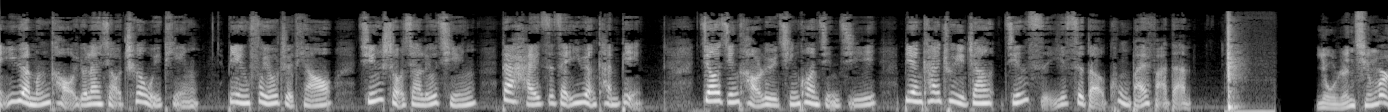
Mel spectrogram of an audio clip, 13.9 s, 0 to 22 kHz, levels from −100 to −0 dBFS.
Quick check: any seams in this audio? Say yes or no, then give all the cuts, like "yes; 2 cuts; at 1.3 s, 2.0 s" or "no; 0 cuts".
no; 0 cuts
